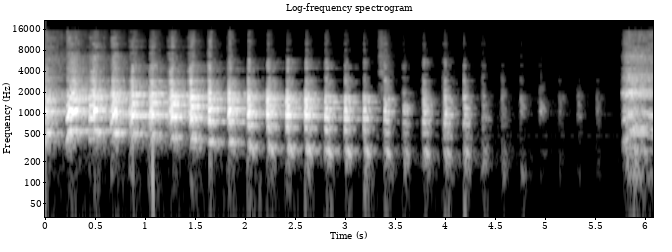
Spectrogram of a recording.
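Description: A woman laughing on purpose in a laughter-yoga exercise: a long run of quick 'ha-ha' pulses, about six a second, that fades away as her breath runs out about four and a half seconds in. After a short silence, the laughing starts again just before the end.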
